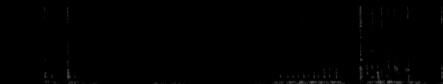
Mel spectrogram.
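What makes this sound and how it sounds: Fingertips type on the plastic keys of a gold metal laptop keyboard, producing quiet, dry, bright clicks that die out almost instantly. A few separate taps early on give way to a lull, then to denser, irregular bursts of repeated key taps over a low background rumble.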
